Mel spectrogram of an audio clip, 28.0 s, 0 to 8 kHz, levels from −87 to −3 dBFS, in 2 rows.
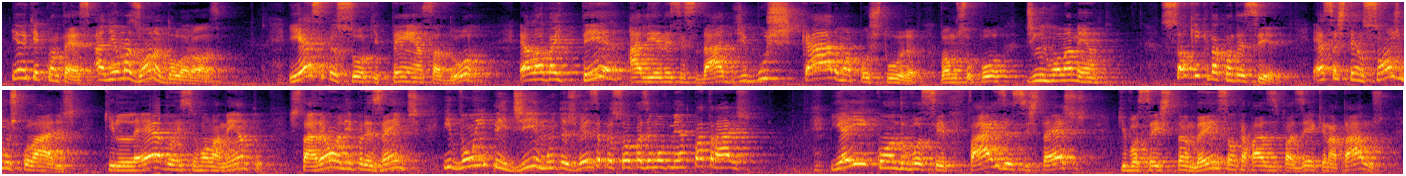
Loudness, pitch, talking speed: -15 LUFS, 200 Hz, 165 wpm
